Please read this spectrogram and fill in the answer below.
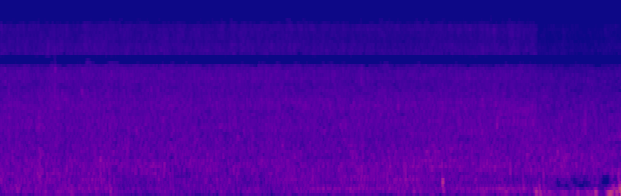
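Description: Shallow creek water running over rocks: a faint, steady rush.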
